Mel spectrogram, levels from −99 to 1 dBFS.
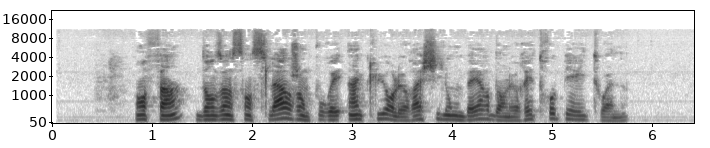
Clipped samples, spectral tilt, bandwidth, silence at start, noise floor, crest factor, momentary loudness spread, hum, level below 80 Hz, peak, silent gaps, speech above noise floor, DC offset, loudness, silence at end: under 0.1%; -4 dB/octave; 11.5 kHz; 0.85 s; -65 dBFS; 22 dB; 12 LU; none; -64 dBFS; -2 dBFS; none; 43 dB; under 0.1%; -22 LUFS; 0.7 s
